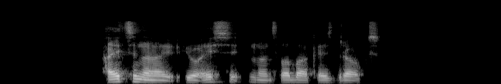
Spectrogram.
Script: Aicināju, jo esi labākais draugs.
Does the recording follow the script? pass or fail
fail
